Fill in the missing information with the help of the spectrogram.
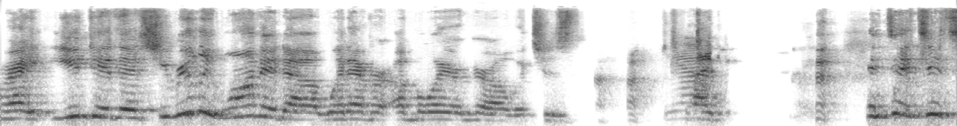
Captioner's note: laughter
